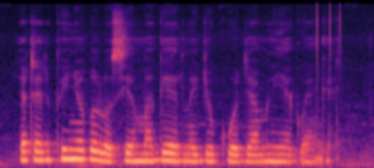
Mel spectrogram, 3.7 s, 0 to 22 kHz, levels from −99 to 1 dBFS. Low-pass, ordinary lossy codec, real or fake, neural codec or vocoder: 19.8 kHz; none; fake; vocoder, 44.1 kHz, 128 mel bands every 256 samples, BigVGAN v2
